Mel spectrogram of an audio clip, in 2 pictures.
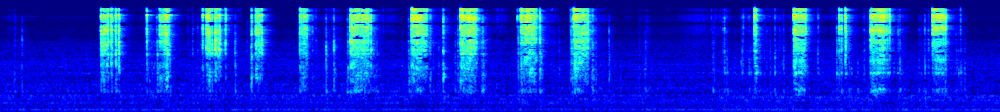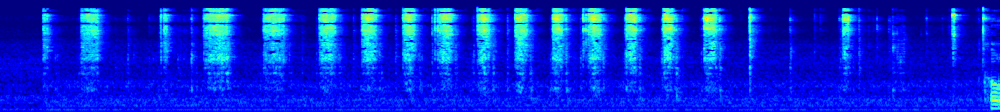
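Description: Ratchet tool clicking in quick runs of about three clicks a second, with short pauses, as screws are driven in to fasten the recoil pull-start cover on a small pit bike engine.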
